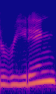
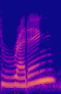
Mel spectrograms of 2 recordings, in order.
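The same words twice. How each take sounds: First: The first vowel sounds like 'reed'. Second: The first vowel sounds like 'red'. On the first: This is how the spelling suggests it is said. The speaker calls it wrong. "looks like it would be said reading" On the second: This is how the place name is actually said. The speaker calls it right. "it's Reading for some reason"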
